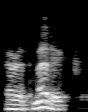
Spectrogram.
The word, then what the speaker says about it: arithmetic: A sequence is called arithmetic, like arithmetic, only for whatever reason we emphasize the weird syllable, arithmetic, provided we can go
